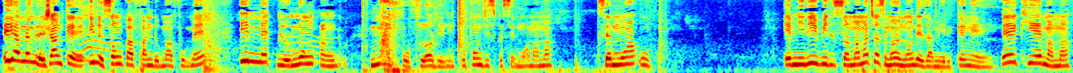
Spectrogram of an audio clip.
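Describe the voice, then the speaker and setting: Animated woman chatting on a live stream. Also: on the high side, normal speed. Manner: animated, teasing, laughs often, scolds viewers. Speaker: Facebook live host. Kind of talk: casual live-stream chat reading viewer names.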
